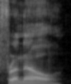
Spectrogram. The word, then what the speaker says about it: Fresnel: just you spell it as Fresnel but it's pronounced for an L but like when you get to the glancing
